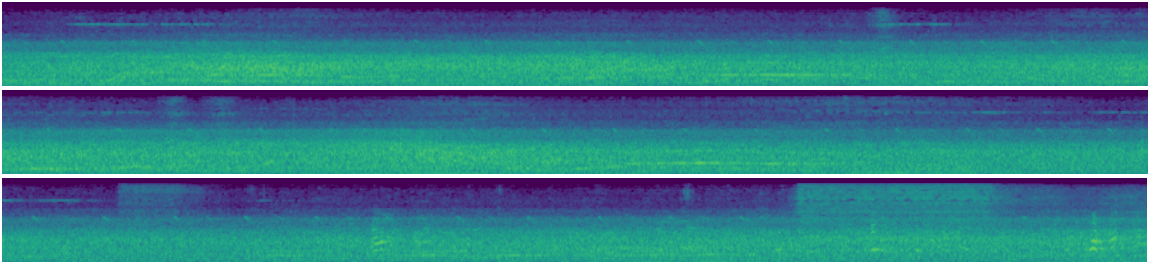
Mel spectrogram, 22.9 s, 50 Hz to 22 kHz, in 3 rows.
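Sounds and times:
cars driving past: 0.0 - 22.9
murmur of voices: 10.9 - 22.9.

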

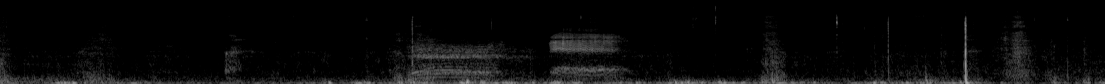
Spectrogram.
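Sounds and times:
sheep bleating: 4.1 - 6.3.

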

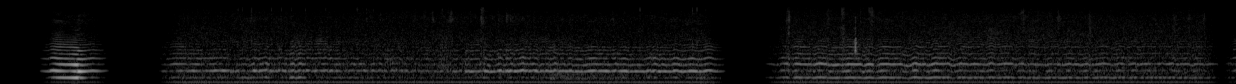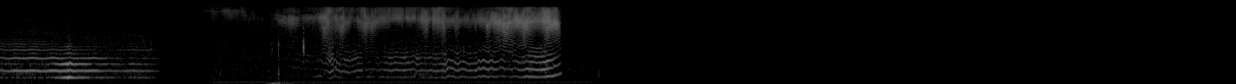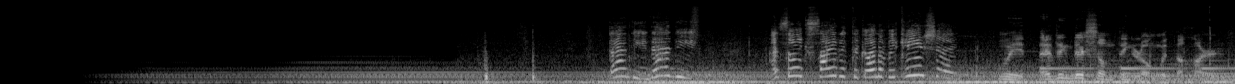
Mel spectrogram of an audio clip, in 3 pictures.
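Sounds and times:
mosquito whining: 4.6 - 14.0, 15.1 - 18.0
hiss: 14.4 - 18.1.

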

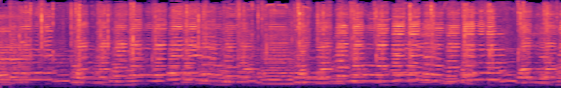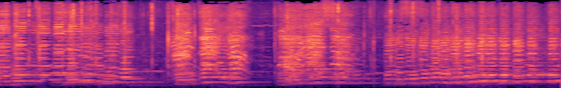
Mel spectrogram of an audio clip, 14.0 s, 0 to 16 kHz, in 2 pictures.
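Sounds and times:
saxophone melody: 0.0 - 14.0.

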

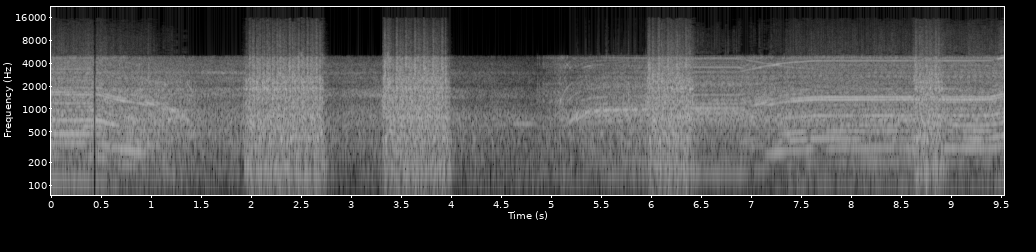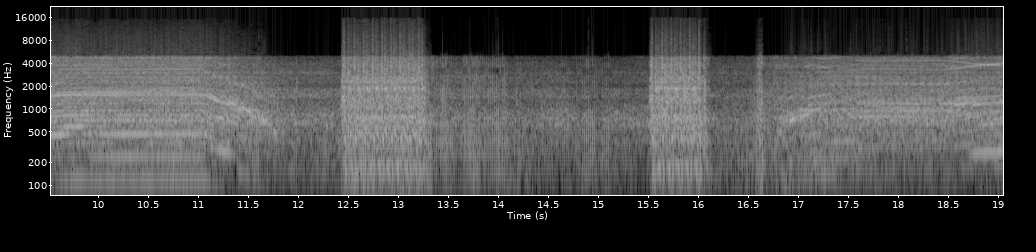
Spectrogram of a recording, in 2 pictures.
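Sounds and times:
rc plane motor whine: 0.0 - 2.7, 4.9 - 11.9, 14.9 - 19.0
airsoft machine-gun fire: 1.9 - 4.1, 5.9 - 6.6, 12.4 - 14.0, 15.5 - 16.2.

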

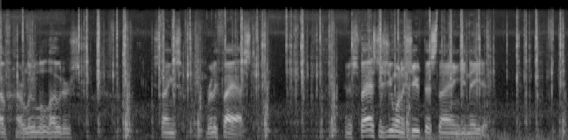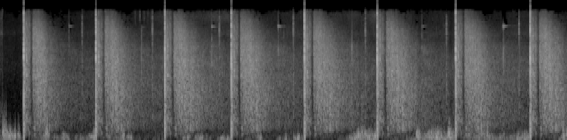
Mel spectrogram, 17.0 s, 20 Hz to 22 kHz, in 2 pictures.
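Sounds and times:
pistol shots with echo: 8.9 - 17.0.

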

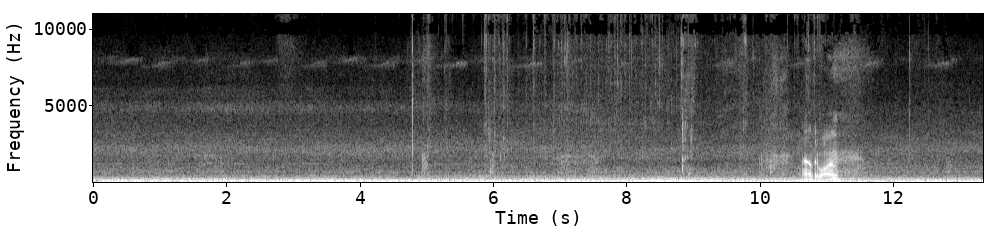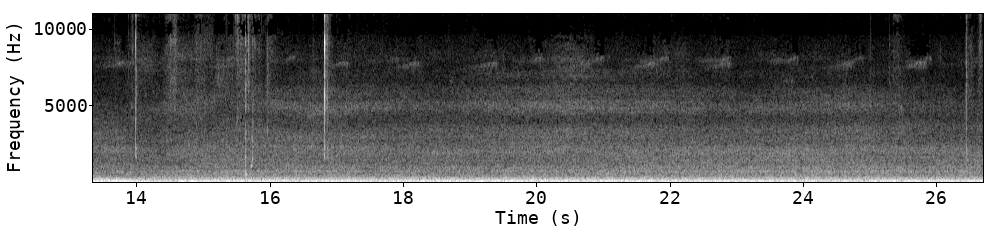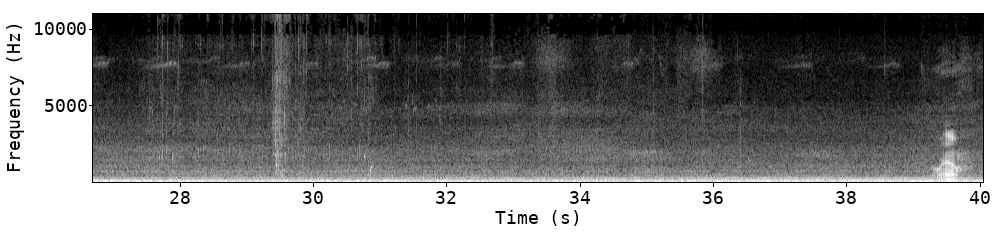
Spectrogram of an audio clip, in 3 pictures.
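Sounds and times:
low mechanical hum: 0.0 - 40.0
rumble: 0.0 - 40.0.

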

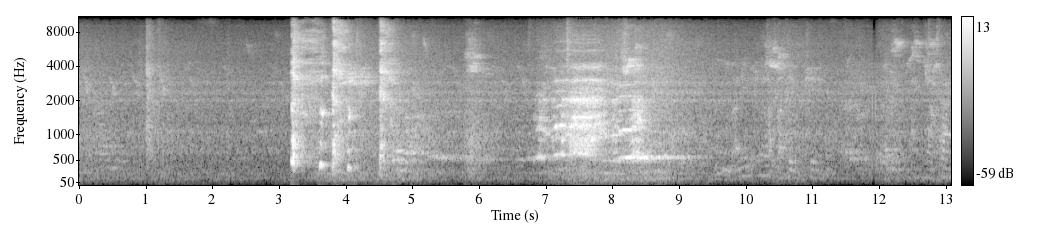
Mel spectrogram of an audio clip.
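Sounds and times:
person coughing: 3.2 - 4.9
rooster crowing: 6.6 - 9.4.

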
